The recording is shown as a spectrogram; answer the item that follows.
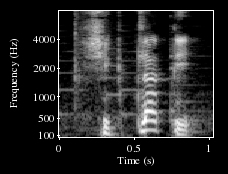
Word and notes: xiktlati: Náhuatl

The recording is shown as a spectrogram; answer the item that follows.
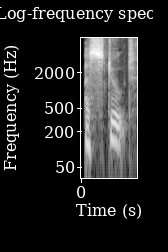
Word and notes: astute: American English; t

